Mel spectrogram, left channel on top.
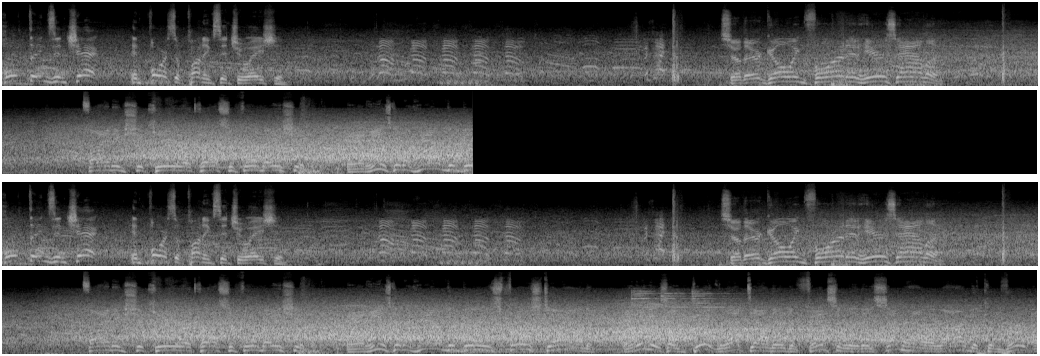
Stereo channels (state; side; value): drops out; left; at 15.1 s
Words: things in check and force a punting situation. So they're going for it, and here's Allen. Finding Shakir across the formation. And he is going to have the Bills' 1st down. And it is a big letdown there defensively. They somehow allowed to convert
